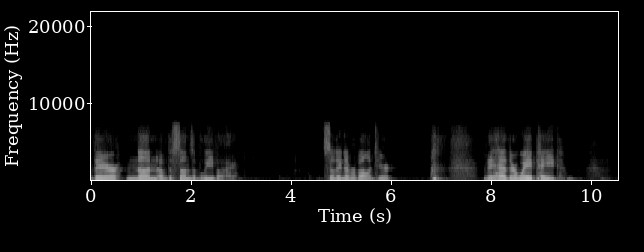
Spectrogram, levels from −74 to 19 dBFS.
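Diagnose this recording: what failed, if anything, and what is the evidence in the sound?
AMR wideband (HD Voice) codec damage runs through the whole clip, at the codec stage. The speech keeps its wideband character, but it sounds plainly rough and raspy. That points to one of the codec's lowest modes, which fits a rate of 8.85 kbit/s. The codec models the vocal tract and rebuilds the excitation from a sparse set of pulses coded only up to 6.4 kHz, and shaped noise fills 6.4 to 7 kHz. At this rate too few pulses remain, so the harmonic structure frays into the raspy texture.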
